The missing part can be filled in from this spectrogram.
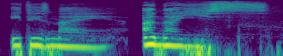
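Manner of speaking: depressed French vampire. Shown as a demonstration. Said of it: "French vampire".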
